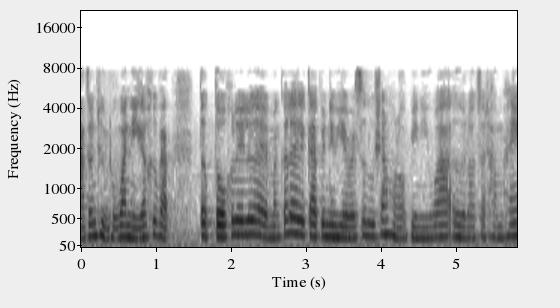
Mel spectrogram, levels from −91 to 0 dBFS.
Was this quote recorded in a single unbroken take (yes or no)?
yes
